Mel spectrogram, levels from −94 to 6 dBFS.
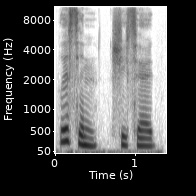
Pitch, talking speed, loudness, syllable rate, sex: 200 Hz, 130 wpm, -16 LUFS, 3.9 syllables/s, female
